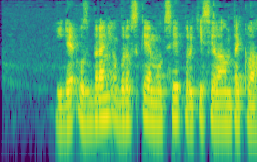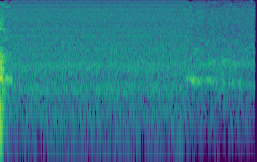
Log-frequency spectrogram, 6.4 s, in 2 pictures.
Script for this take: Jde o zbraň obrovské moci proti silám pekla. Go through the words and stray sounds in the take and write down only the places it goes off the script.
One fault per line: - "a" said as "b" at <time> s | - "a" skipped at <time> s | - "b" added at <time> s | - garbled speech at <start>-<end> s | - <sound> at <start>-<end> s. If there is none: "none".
none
